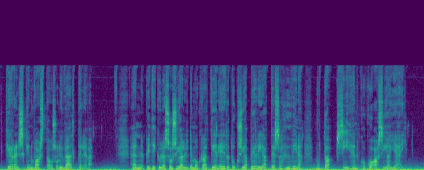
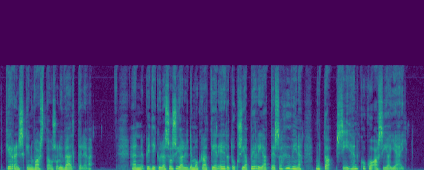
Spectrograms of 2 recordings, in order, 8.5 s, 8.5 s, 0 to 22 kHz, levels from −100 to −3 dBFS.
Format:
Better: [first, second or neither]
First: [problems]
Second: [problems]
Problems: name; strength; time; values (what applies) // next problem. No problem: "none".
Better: second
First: low rumble; noticeable; throughout; 15 dB below the speech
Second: none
